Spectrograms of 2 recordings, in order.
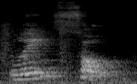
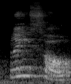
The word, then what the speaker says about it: lençol: Exemplo, lençol. Lençol, qual é a sílaba mais tônica da palavra? A que eu puxar, a que eu fizer mais força na hora da minha pronúncia. Lençol. Qual foi a que eu fiz mais força na hora de pronunciar? Sol.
